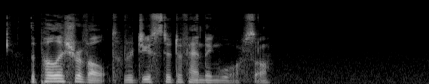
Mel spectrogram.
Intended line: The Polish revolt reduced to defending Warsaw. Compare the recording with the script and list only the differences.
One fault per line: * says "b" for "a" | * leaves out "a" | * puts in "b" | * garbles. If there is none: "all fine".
all fine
